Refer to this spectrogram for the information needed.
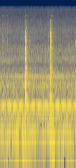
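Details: Checking suspension noise by levering up under the wheel with a bar: two sharp metallic clunks about half a second apart reveal play in a worn lower ball joint.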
